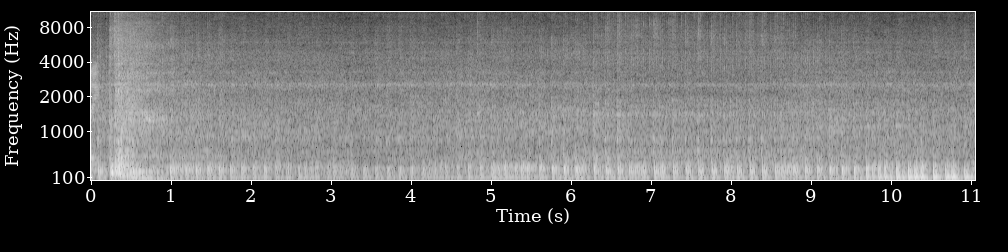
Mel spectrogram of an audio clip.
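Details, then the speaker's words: Husaberg 350 single-cylinder dirt bike, carb-to-airbox boot sealed with rubber sealant, adjustment turned slightly; carb cleaner sprayed around boot: idle holds even and steady, no stumble or speed change, so no intake leak. "No changing the idle. So I think that boot is fixed. So that's a good sign."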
